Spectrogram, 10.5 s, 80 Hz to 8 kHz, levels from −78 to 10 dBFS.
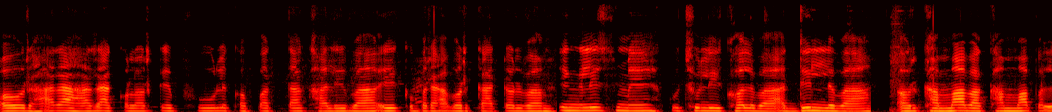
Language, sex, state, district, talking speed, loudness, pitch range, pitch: Bhojpuri, female, Uttar Pradesh, Deoria, 155 wpm, -31 LUFS, 185-200 Hz, 190 Hz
